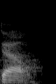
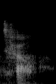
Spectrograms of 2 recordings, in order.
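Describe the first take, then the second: First: The word begins with a D sound. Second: The word begins with a T sound. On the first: The speaker calls it right. "the correct way to say it, I like DAO with the uh, with a D sound" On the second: The speaker calls it wrong. "The incorrect way is to say it like Tao"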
